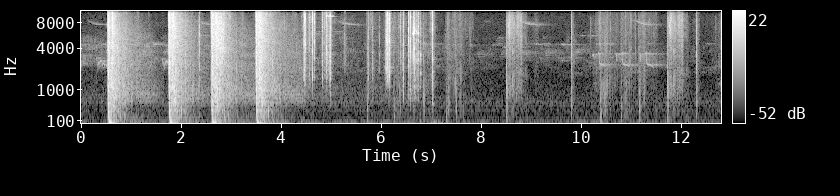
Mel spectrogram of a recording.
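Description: Gunfire in the survival horror game Outbreak Island aimed at alien mutant crabs: four loud, widely spaced shots followed by a scatter of quicker, lighter cracks and impacts, close and without talk.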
